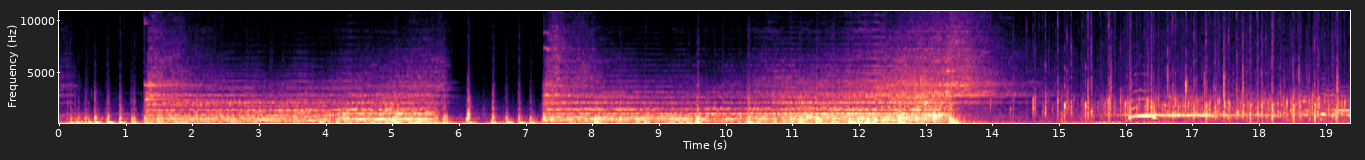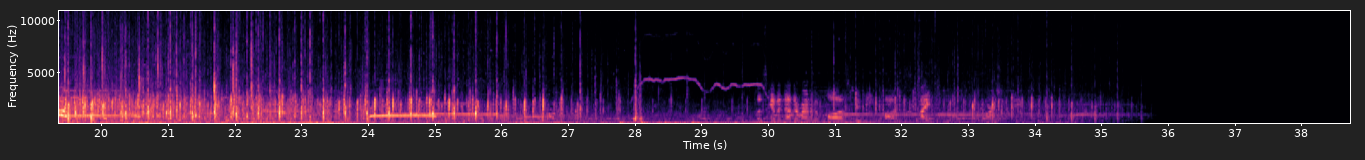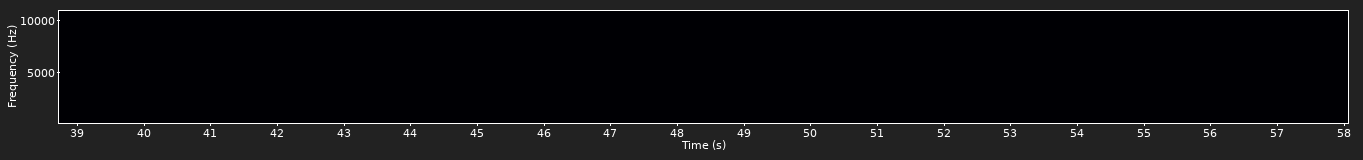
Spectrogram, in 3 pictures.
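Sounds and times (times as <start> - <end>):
marching band playing: 0.0 - 16.1, 16.9 - 35.6
crowd applauding and cheering: 13.8 - 35.9
shouts and whistles: 28.0 - 30.1.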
